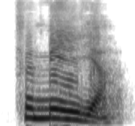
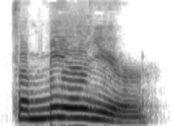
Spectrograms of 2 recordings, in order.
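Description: First: An Australian accent, the I as Y, no final R. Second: An American accent, the I as Y, final R. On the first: "Australian, it's said like the American. Except that there's no R at the end"

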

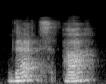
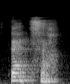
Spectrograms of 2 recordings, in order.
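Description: First: The words are said separately. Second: The words run together smoothly.

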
